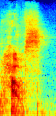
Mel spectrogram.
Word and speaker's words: Haus: So you pronounce it House. H-A-U-S? – Yeah, I believe it's German.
